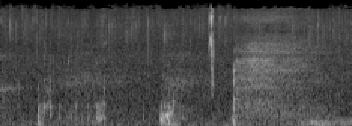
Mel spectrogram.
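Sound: rain falling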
